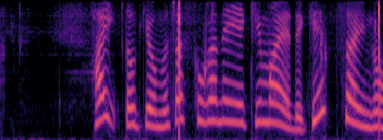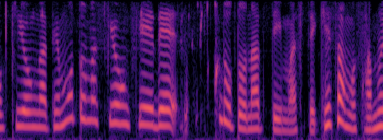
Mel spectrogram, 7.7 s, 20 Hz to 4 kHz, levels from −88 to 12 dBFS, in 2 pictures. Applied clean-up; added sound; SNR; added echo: neural separator model SepFormer WHAM!.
